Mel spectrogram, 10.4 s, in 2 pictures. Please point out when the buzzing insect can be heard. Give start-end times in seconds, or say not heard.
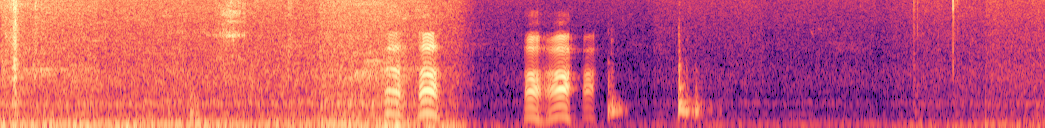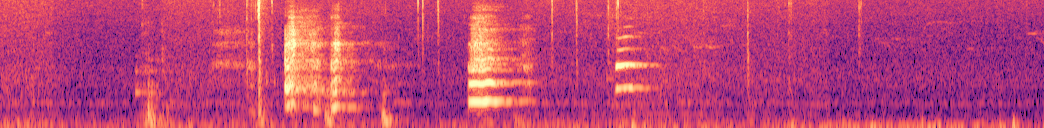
0.0-10.4.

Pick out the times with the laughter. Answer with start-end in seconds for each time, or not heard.
1.9-3.0, 5.9-8.5.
